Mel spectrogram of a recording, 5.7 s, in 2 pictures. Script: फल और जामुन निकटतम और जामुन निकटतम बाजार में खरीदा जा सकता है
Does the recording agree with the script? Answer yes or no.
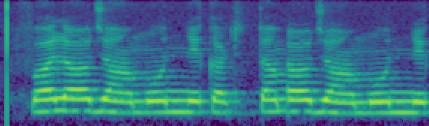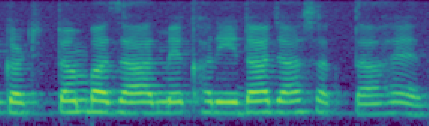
yes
